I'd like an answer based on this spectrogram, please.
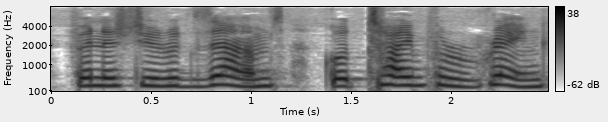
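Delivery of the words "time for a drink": plain reading voice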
